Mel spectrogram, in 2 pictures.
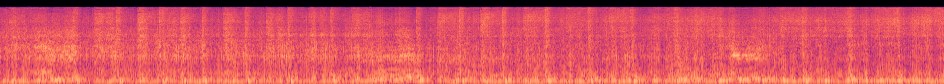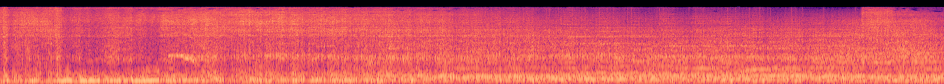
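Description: Loud electronic dance music from a club sound system during a live DJ set. Held notes come in over the last few seconds.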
